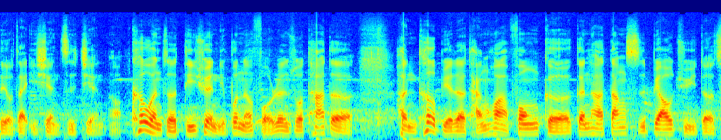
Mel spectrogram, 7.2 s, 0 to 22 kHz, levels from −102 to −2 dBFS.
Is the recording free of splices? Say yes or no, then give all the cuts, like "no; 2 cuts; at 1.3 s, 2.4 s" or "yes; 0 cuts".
no; 1 cut; at 1.3 s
